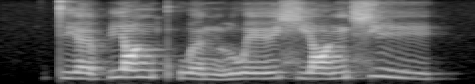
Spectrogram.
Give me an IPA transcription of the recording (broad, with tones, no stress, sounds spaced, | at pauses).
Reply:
t̪ j ɛ˨˩ p j ɑ˥ ŋ pʰ w ə˨˩ n l w e˧˥ ɪ̯ ɕ j ɑ˧˥ ŋ ɕ i˥˩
